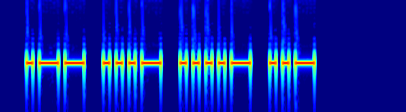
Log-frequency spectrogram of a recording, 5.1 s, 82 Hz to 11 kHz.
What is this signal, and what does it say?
Morse code, heard as a keyed tone, about 15 wpm, 700 Hz. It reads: WV4U
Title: USA Call Signs - 4 Characters - Repeated 2x - 15wpm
